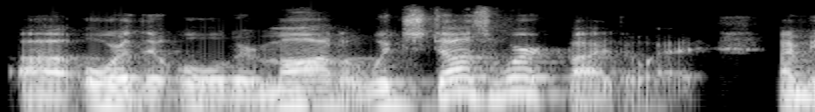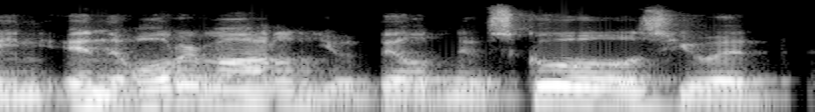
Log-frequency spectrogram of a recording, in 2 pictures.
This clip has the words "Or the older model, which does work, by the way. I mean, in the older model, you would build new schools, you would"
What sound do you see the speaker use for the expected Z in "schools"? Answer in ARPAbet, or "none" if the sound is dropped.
Z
